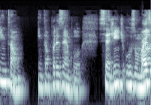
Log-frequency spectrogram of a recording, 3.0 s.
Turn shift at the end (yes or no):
yes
